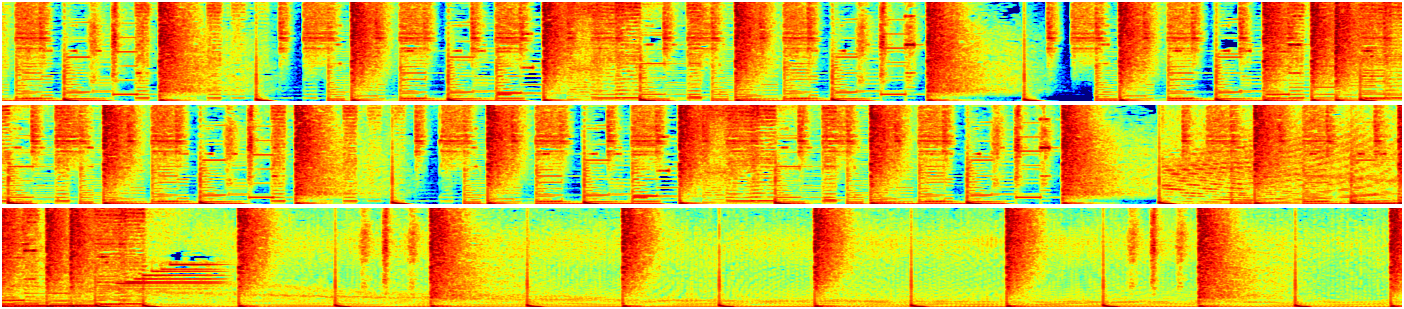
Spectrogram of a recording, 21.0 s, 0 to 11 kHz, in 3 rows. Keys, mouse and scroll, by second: 0.6 click, 5.0 typing, 5.8 click, 5.9 click, 6.1-7.6 typing, 6.8 click, 6.9 click, 7.8 click, 17.7 r, 20.3 click, 20.4 click.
